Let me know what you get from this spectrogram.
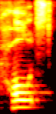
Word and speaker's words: Holz: We talked about Nick Holz being hired as the OC, and just so I correct myself, it's Nick Holz, like Lou Holtz, the old coach from Notre Dame, not Nick Holes. Okay. It's pronounced Holtz.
